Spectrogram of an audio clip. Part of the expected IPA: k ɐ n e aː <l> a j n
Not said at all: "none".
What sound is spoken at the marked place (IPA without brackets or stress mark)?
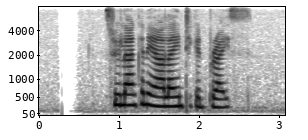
l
